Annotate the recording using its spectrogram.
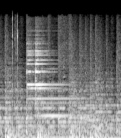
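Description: Background music with a bright bell-like ding sound effect about half a second in that rings for about a second: the notification-bell chime of a subscribe animation.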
